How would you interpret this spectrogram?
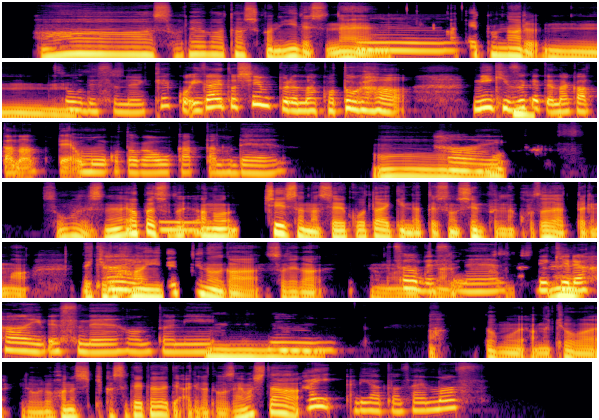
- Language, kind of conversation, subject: Japanese, podcast, 挫折から立ち直るとき、何をしましたか？
- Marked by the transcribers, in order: other noise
